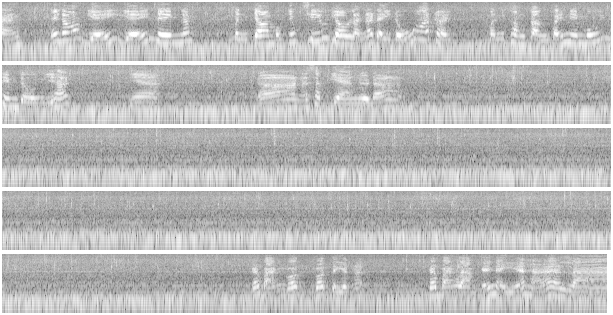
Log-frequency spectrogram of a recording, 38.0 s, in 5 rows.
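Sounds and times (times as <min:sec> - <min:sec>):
food deep-frying in oil: 0:00.0 - 0:38.0.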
